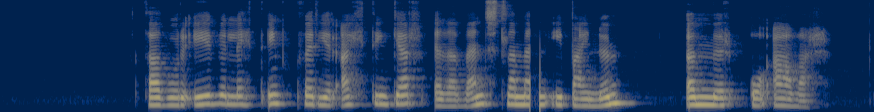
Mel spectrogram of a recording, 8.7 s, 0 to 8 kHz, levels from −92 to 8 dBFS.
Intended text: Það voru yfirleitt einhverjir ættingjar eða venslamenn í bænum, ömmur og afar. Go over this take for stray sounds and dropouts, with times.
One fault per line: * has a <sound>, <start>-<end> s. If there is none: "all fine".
* has a dropout, 5.3-5.4 s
